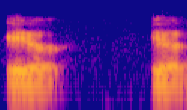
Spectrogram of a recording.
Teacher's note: A starts in gray day but moves towards R.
